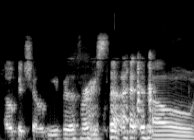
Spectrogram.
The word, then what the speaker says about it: Okeechobee: floridian trying to pronounce okeechobee for the first time oh my gosh what's the worst you've heard probably okie shelby i've heard of okacha obi there's an extra o in there or would they put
